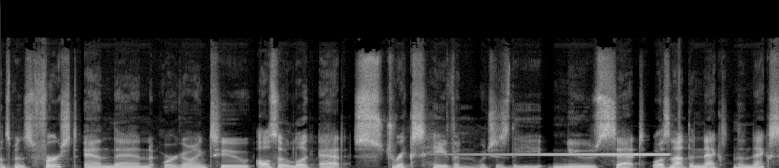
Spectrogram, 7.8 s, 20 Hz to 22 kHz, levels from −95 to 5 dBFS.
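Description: A microphone picking up its own loudspeaker produces loudspeaker feedback squeal from 4.29 to 6.73 s: a 1.8 kHz tone swelling over about two seconds until it roughly matches the speech.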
